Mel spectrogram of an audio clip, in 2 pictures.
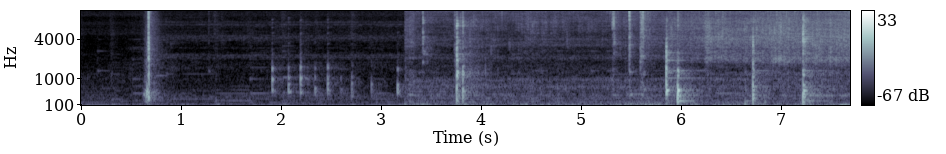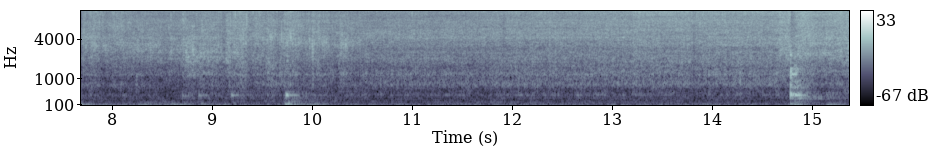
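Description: Wooden spatula knocking and scraping against a pan and bowl, then, about halfway through, diced raw chicken starts sizzling in a hot frying pan as it is stirred with a wooden spatula. The sizzle grows slowly louder.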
